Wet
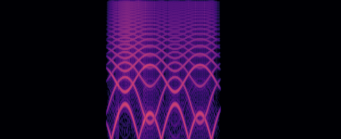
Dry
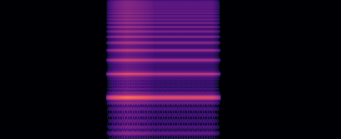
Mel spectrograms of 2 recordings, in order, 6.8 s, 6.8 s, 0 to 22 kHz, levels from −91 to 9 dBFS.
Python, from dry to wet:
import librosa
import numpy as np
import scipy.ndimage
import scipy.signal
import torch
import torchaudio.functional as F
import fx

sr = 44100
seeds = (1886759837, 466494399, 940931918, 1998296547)

y = fx.tone_stack(x, sr, knobs='10-0-10', at=(2.37, 2.86))
y = fx.ring_lfo(y, sr, carrier_hz=1100.0, swing_pct=80, hz=1.0)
